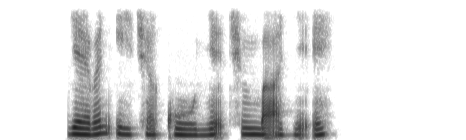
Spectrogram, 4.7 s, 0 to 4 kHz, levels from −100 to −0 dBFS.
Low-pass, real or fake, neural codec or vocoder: 3.6 kHz; real; none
